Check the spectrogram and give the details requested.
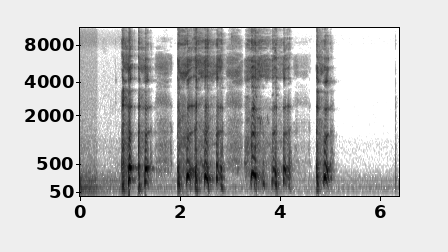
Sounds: Cough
